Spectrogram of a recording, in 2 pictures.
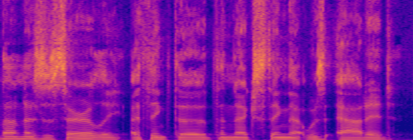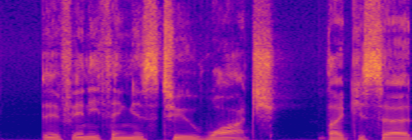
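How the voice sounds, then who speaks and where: At a moderate pace and medium pitch, a man speaks in a dark, mellow tone with fairly even intonation and very even loudness. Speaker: Bible study podcast co-host. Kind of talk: Bible study discussion and prayer. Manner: halting, many fillers.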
